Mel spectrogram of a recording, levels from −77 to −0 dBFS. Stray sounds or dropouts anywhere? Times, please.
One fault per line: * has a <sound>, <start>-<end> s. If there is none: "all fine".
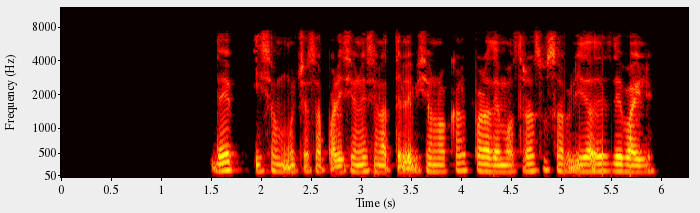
all fine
